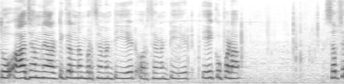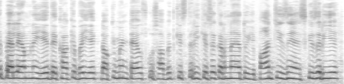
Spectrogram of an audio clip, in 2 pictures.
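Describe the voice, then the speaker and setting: Female law lecturer, Pakistani accent, highish pitch, teaches step by step. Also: little pitch movement, normal speed, warm tone. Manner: explains step by step with everyday examples and frequent check-in tags.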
